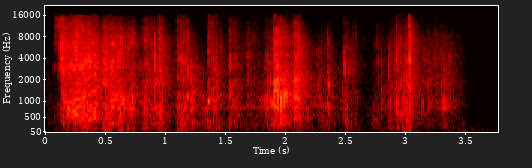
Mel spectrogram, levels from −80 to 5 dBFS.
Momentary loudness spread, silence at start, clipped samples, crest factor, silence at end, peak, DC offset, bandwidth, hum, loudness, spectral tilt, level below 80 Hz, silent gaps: 15 LU; 0.05 s; under 0.1%; 26 dB; 0.3 s; -12 dBFS; under 0.1%; 17 kHz; none; -36 LUFS; 0.5 dB/octave; -72 dBFS; none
